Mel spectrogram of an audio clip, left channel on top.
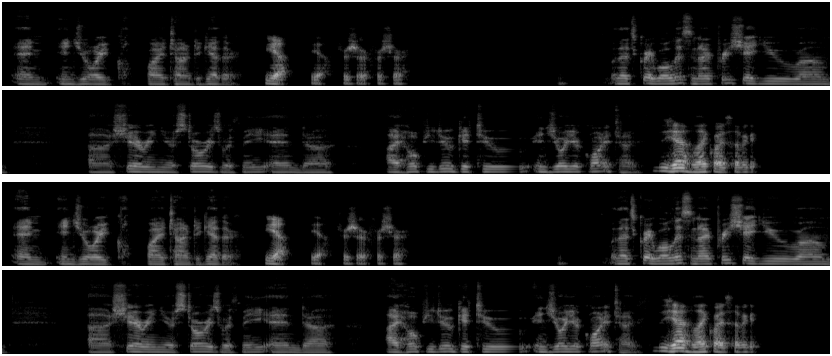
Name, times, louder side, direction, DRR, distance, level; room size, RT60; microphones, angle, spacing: voice 1, 0.1-2.4 6.0-8.7 9.1-11.6 12.1-14.7, right 2 dB, 65° right, 0.9 m, -38 dB
voice 2, 2.6-4.0 14.8-15.8, equal, 30° right, 1.0 m, -32 dB
2.4 x 2.1 x 3.1 m
head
